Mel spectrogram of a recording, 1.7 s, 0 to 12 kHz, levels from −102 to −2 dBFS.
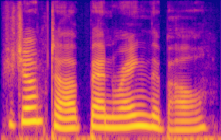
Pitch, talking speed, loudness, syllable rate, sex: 230 Hz, 255 wpm, -15 LUFS, 5.4 syllables/s, female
